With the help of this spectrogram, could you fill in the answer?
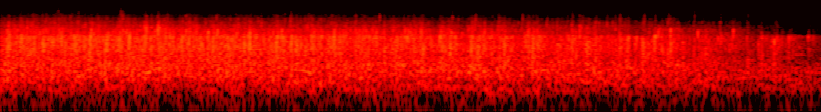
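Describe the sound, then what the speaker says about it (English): An audience at an event with the Lieutenant Governor gives a sustained round of applause, many hands clapping in a steady, even roar that gradually softens toward the end. "can we give them another round of applause, please?"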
